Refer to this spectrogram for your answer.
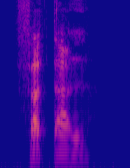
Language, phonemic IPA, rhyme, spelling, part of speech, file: French, /fa.tal/, -al, fatal, adjective, Fr-fatal.ogg
- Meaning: 1. fatal (due to fate) 2. fatal (causing death)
